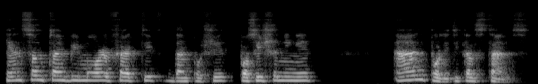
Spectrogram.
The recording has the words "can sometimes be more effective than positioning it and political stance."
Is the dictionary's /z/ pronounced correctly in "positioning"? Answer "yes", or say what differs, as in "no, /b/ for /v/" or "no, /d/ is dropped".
no, /s/ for /z/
